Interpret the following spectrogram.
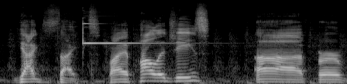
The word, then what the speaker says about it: Jagdzeit: was pronouncing this wrong it's not Jack zeit it's jagsites my apologies uh for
